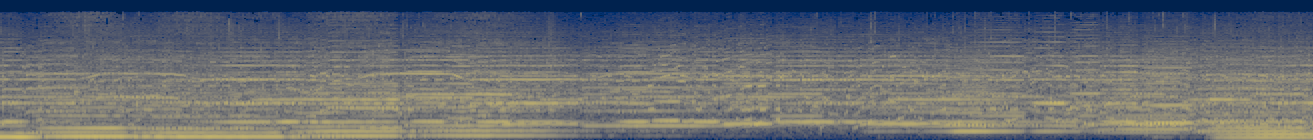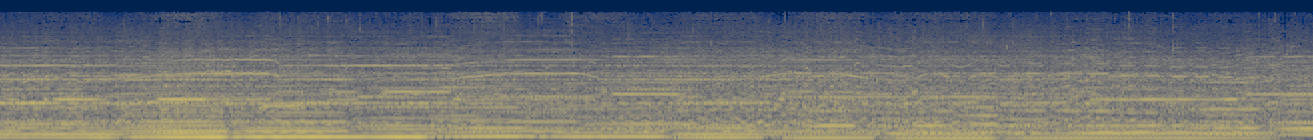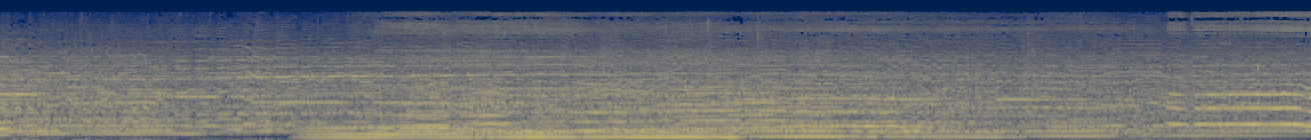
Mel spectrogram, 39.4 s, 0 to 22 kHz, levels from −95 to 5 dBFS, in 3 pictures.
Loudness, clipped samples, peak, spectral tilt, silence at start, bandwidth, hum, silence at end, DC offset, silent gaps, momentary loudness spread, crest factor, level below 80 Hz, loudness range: -21 LUFS; under 0.1%; -4 dBFS; -5.5 dB/octave; 0 s; 15.5 kHz; none; 0 s; under 0.1%; none; 7 LU; 16 dB; -38 dBFS; 7 LU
